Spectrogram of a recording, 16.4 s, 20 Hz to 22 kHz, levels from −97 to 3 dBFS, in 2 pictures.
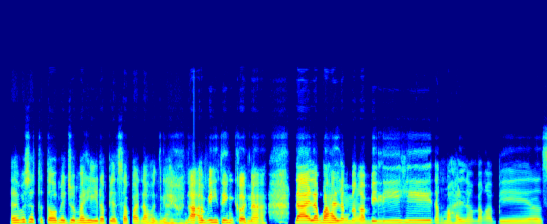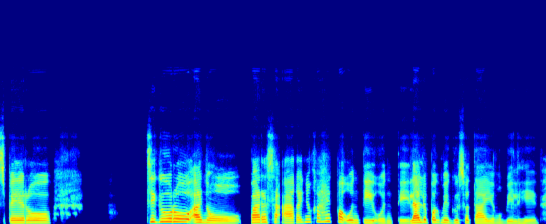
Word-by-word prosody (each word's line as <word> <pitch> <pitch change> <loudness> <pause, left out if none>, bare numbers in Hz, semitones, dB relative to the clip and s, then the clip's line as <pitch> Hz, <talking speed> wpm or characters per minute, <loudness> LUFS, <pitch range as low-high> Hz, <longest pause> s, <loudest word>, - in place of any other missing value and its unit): Alam 215 +2 +1
mo 250 - +1
sa 255 0 0
totoo 210 -3 +1
medyo 215 0 +1
mahirap 205 -2 +1
'yan 185 - +1
sa 190 +1 -2
panahon 175 0 -3
ngayon, 165 -2 -7
aaminin 220 +2 +3
ko 195 -1 +5
na. 180 -1 -2 0.4
Dahil 205 0 +8
ang 210 - +7
mahal 205 -1 +6
ng 195 -1 -2
mga 185 -1 +1
bilihin, 215 +5 -3
ang 180 -1 -9
mahal 170 0 -6
ng 170 0 -10
mga 160 -1 -11
bills, 180 +2 -8
pero 215 0 -1 1.5
siguro 295 -1 +4
ano, 245 -3 +4 0.6
para 240 +2 +3
sa 255 - -5
akin 235 +6 -2
'yong 280 - -11
kahit 325 +1 -6
paunti-unti, 200 - -4
lalo 225 +5 +5
'pag 230 -2 -2
may 220 -3 -5
gusto 220 +1 -5
tayong 180 -3 -5
bilhin, 160 -2 -10
205 Hz, 145 wpm, -23 LUFS, 180-220 Hz, 1.5 s, Dahil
